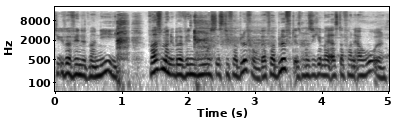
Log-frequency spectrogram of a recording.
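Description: A woman's voice: lowish voice, quick pace, warm tone, a little hiss or hum, natural voice. An actress playing a cool, assured woman smuggler in a crime radio drama, speaking matter-of-factly.

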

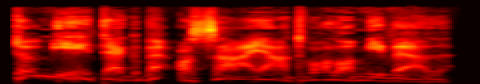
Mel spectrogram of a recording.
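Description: A man voicing a hostile, fearful woman in an audiobook, harsh and accusing with a hoarse edge. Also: fairly high pitch, wildly swooping pitch, pushed and bright, pitched above the performer's own voice, exaggerated voice. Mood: hostile, panicked.

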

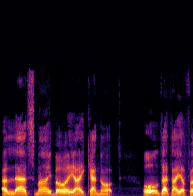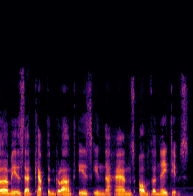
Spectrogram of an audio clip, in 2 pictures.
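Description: A man voicing an excitable, learned French geographer, speaking eagerly and emphatically as he explains. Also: medium pitch, slow, voice pushed up. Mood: lecturing. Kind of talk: audiobook character voice.

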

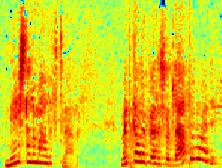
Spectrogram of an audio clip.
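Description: An actress in a 1960s radio drama playing an excitable, cheerful, kindly teasing hospital nurse. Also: female voice, very high-pitched, fast talker, muffled recording. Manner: gushing, coaxing. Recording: noisy old radio drama recording.

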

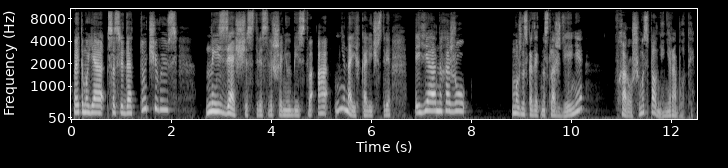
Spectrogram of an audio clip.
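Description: A woman voicing a cool, self-assured middle-aged female crime novelist, speaking in a measured, serious, deliberate way in an audiobook. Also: medium pitch, very animated, dry recording, clean studio sound, voice pushed up. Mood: smug, composed.

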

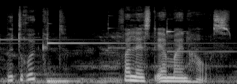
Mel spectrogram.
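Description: A woman's voice: low-pitched, animated, measured pace. An actress playing a plotting widow who recounts her deeds with composed gravity in a radio play. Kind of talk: dramatic first-person radio play narration. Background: faint music.

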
